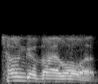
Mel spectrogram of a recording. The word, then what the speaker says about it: Tagovailoa: I think it's Tagovailoa, but that's how he pronounced it. I saw it on videos. Tagovailoa. That's how he pronounces his name.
